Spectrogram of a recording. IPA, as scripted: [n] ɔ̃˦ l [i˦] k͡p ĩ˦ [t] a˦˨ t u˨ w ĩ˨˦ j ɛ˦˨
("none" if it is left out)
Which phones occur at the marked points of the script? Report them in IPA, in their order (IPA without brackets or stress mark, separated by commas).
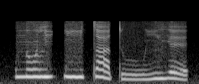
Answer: n, i˦, t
